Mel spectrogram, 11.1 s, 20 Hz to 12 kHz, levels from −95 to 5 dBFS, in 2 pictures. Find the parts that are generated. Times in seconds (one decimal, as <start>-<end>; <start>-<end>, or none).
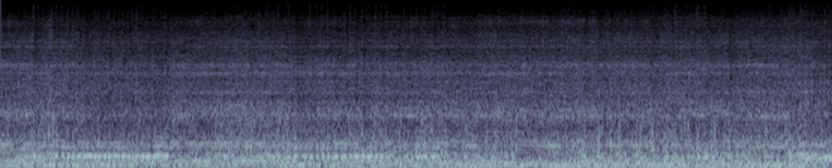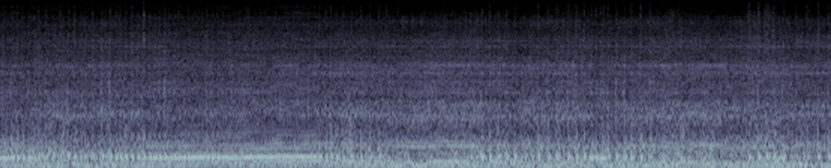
0.0-2.0; 5.0-6.2; 9.1-10.2; 10.7-11.1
